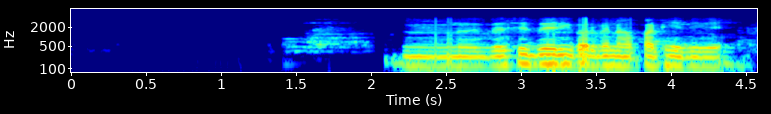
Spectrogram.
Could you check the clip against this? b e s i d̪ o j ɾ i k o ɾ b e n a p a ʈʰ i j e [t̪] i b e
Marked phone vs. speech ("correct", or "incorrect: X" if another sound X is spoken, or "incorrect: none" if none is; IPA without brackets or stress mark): incorrect: d̪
